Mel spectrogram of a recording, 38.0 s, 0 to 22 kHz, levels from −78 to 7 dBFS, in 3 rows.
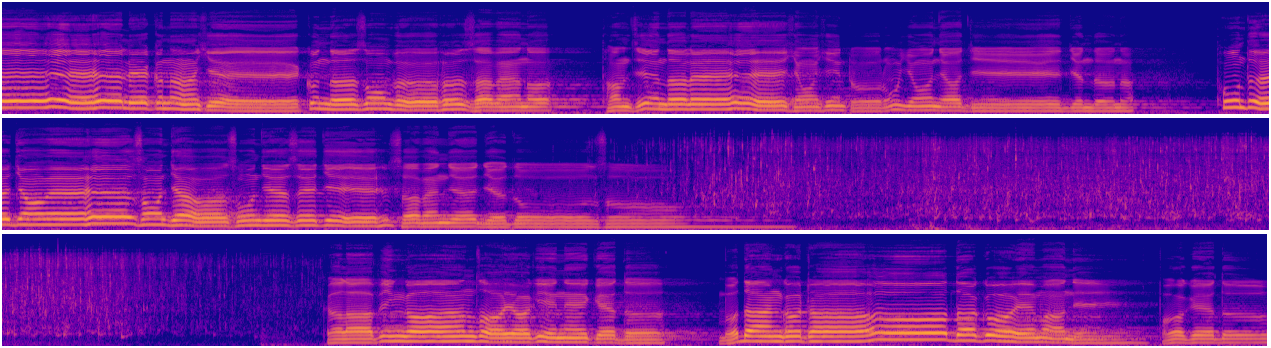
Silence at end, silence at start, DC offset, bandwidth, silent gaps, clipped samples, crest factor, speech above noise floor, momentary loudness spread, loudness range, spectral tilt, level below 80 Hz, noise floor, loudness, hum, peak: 0 s; 0 s; under 0.1%; 16 kHz; none; under 0.1%; 16 dB; 34 dB; 22 LU; 20 LU; -6 dB/octave; -50 dBFS; -49 dBFS; -16 LUFS; none; -2 dBFS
